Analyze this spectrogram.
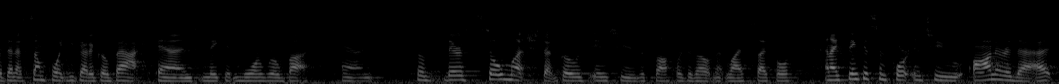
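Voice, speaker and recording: Amid audible room echo, a woman speaks at a fairly low pitch with ordinary pitch variation. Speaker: conference speaker, developer relations lead. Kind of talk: conference talk. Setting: stage with audience. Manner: fast.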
